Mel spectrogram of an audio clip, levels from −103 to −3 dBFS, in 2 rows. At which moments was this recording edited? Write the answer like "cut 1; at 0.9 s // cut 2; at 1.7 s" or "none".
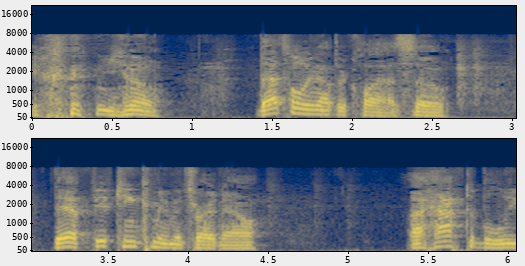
none

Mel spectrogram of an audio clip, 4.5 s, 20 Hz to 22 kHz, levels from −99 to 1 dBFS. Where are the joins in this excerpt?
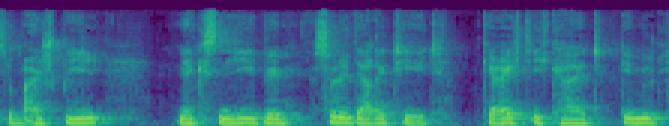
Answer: cut 1; at 2.1 s

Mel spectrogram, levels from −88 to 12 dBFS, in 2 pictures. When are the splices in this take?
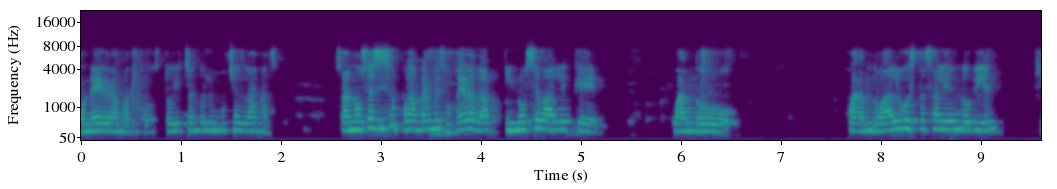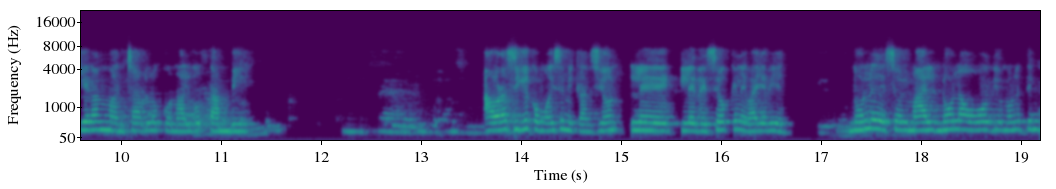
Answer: cut 1; at 4.2 s

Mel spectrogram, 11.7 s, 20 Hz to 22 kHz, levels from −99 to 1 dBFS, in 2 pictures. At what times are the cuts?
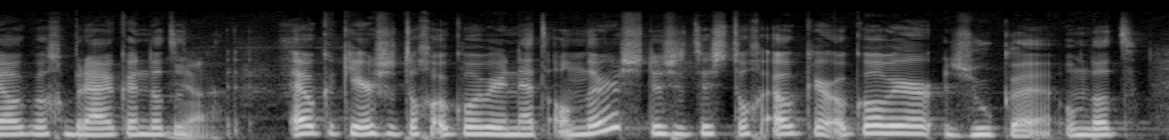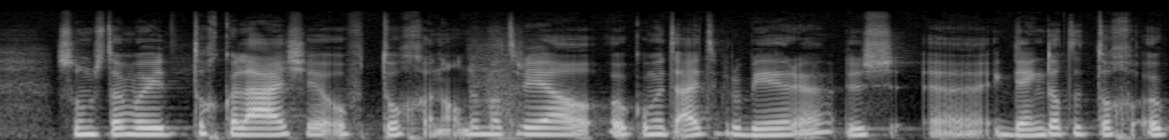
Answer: cut 1; at 10.1 s

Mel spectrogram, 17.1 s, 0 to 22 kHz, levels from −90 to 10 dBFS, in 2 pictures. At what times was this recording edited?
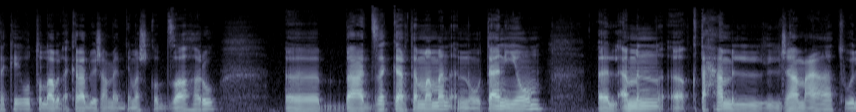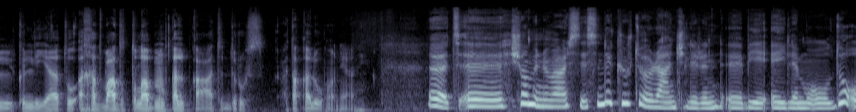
cut 1; at 13.7 s

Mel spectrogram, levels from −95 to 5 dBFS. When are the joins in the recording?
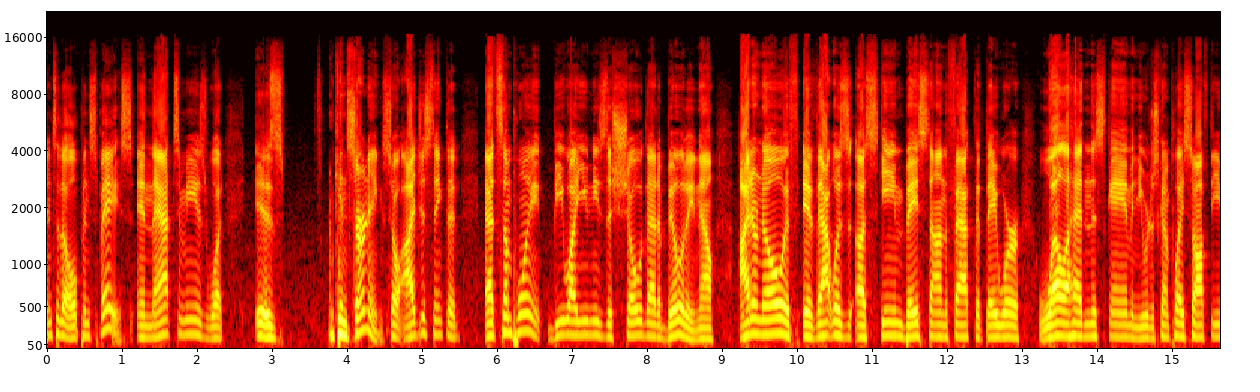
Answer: none

